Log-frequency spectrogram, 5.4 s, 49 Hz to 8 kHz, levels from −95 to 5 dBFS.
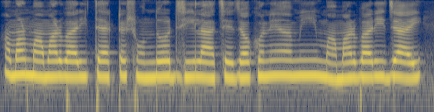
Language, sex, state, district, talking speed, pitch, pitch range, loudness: Bengali, male, West Bengal, North 24 Parganas, 130 wpm, 245 Hz, 240-255 Hz, -12 LUFS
